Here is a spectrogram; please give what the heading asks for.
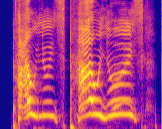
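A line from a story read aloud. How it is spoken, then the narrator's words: Squeaky voice. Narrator (German): piepste Pieper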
